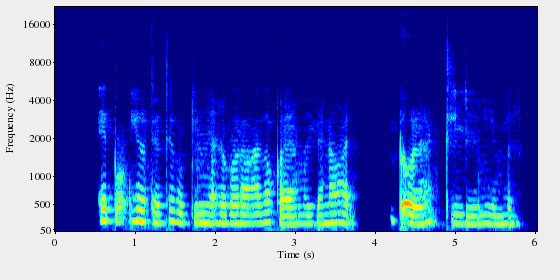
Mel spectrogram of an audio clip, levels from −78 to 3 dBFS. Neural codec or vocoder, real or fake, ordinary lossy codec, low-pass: codec, 44.1 kHz, 2.6 kbps, DAC; fake; none; none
